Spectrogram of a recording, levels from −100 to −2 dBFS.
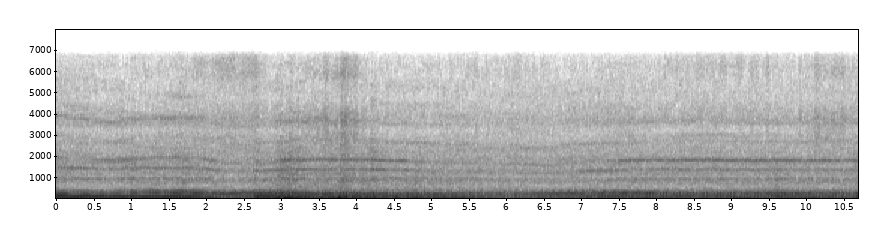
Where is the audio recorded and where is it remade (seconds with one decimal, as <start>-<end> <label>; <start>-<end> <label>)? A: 0.0-10.7 recorded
